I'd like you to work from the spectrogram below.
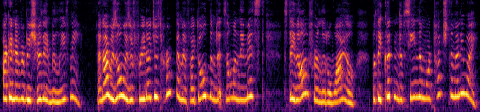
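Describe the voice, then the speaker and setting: A woman voicing an earnest teenage boy who sees ghosts, speaking softly and haltingly in a fan fiction audiobook reading. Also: extremely high pitch, voice pushed up. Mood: tender. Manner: soft, halting, emotional.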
